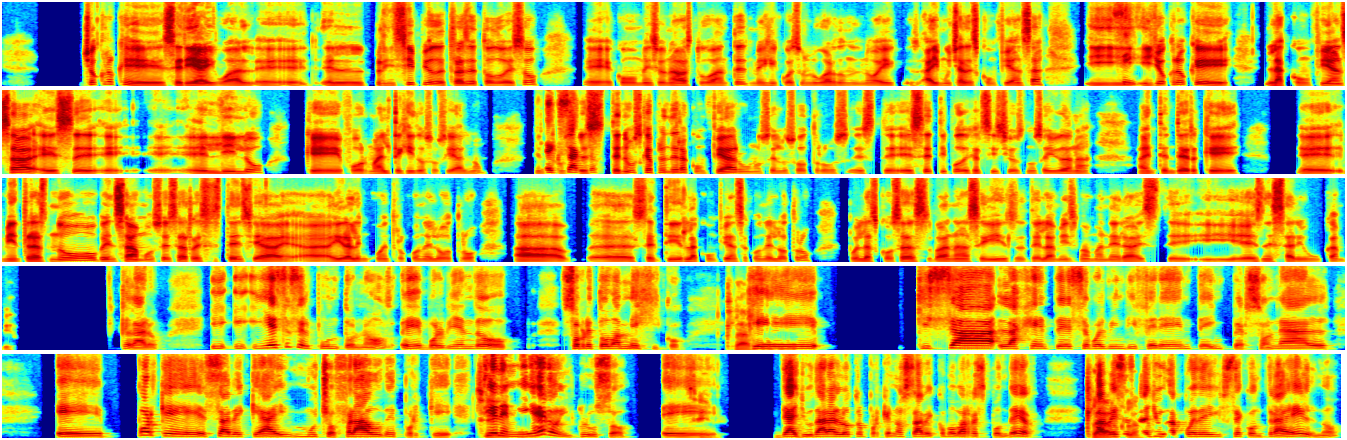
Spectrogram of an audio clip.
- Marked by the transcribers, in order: tapping
- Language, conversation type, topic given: Spanish, podcast, ¿Cómo fue que un favor pequeño tuvo consecuencias enormes para ti?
